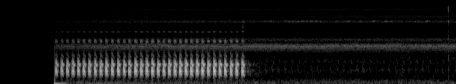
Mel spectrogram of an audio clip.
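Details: Frog calling in a rapid, even pulsed trill of about fifteen beats per second that lasts roughly two seconds and then stops abruptly, with a steady high-pitched hum continuing in the background.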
